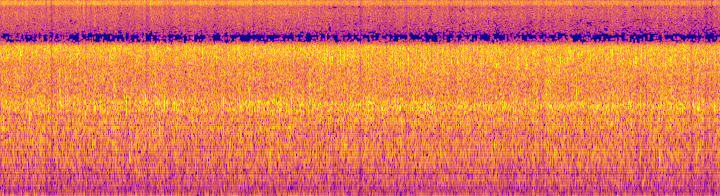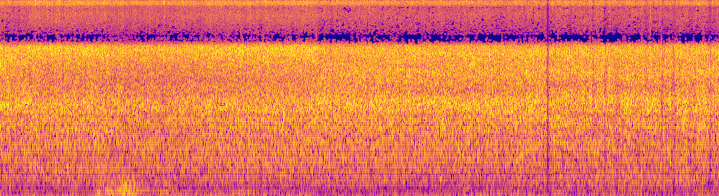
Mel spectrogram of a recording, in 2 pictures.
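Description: Heavy rain pouring steadily onto a paved courtyard, plant leaves and water-filled flower pots, a dense even hiss of drops. A short low thump sounds a little past halfway.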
